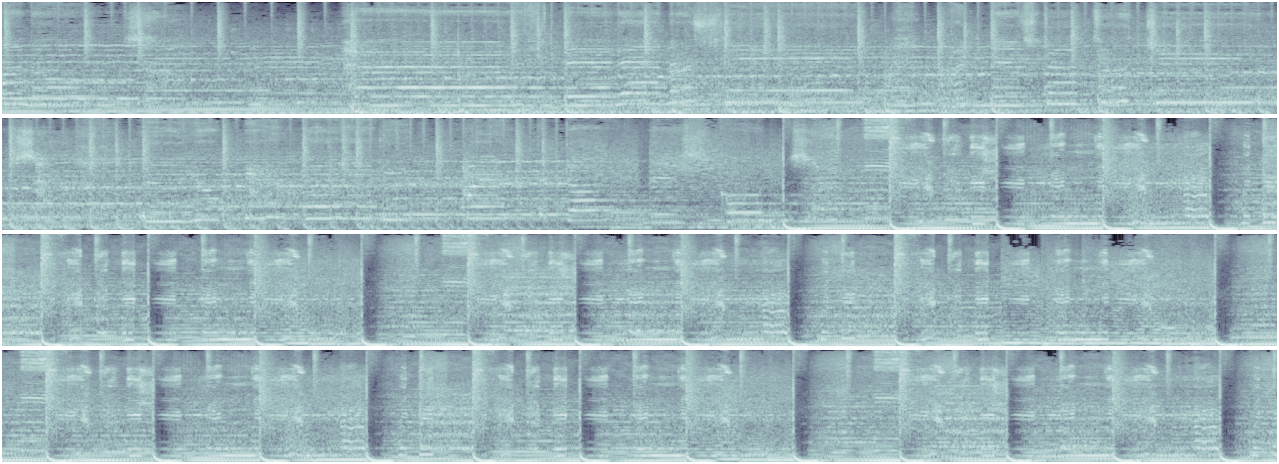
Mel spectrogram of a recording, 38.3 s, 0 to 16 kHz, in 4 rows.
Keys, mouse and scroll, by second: 1.2 ctrl+t, 1.5-5.5 drag, 6.5 click, 9.0 click, 9.8 b, 10.9 click, 11.9 b, 12.0-15.1 drag, 15.4 scroll up 1, 15.7 v, 16.2 alt+scroll down 1, 16.5 alt+scroll up 1, 17.4 alt+scroll up 1, 17.8 click, 18.2 scroll down 1, 19.5 click, 20.9 click, 22.8 click, 23.7 alt+scroll up 1, 24.2 b, 24.9 click, 28.8 v, 29.2 alt+scroll down 1, 29.8 alt+scroll up 1, 30.5 alt+scroll down 1, 31.0 b, 31.5 click, 33.1 scroll up 1, 34.0 scroll up 1, 34.9 click, 38.0 v.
